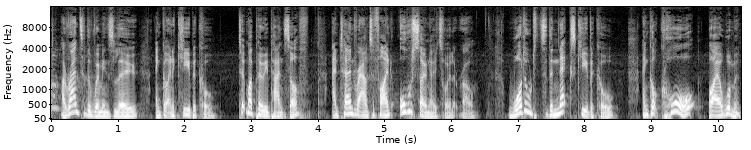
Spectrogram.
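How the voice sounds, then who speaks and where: At a moderate pace, a man with a fairly high, somewhat breathy voice makes very wide pitch swings in a very clean recording with a silent background. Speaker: podcast host. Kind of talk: casual chat.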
